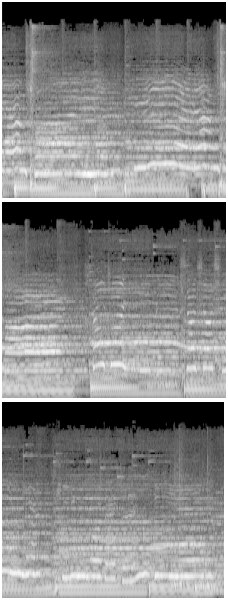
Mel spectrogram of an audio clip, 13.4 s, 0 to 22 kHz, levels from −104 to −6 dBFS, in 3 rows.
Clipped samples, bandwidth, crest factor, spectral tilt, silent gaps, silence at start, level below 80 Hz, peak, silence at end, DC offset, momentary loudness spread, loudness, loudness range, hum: under 0.1%; 15.5 kHz; 14 dB; -6 dB/octave; none; 0 s; -34 dBFS; -2 dBFS; 0 s; under 0.1%; 6 LU; -16 LUFS; 2 LU; none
